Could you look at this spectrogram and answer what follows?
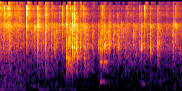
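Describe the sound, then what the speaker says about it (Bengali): Dried chillies and panch phoron spices hit hot oil for a Bengali vegetable pachan tarkari, giving a close, bright crackling sizzle with brief spitting bursts over about two seconds. "তেলের মধ্যে শুকনো লঙ্কা দিয়ে দিয়েছি আর দিয়ে দেবো পাঁচফোড়ন"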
